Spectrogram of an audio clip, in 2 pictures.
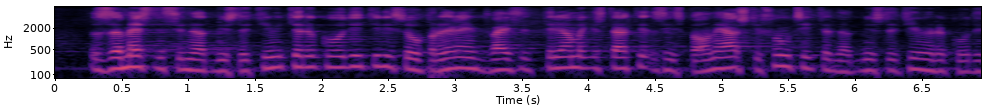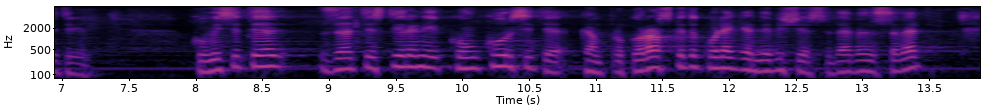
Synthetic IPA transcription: zɐmɛsnit̪sinɐːd̪minist̪ɾɐt̪ivnit̪ɛɾɐkovod̪it̪ɛlisɐopɾɛd̪ɛlɛnid̪vajsɛt̪i̥t̪ːɾimɐmɐɡʲist̪ɾat̪izɐispɐlˠnʲavəʃt̪ifuŋk̚t̪siːt̪ɛnɐːd̪minist̪ɾɐt̪ivniɾɐkovod̪it̪ɛlḭ | komisiət̪əzɐt̪ɛst̪iɾɐnɛikoŋkuɾsit̪ɛkəmpɾokʊɾɔɾskət̪əkolɛɡʲiənɐviʃijəsɐd̪ɛbɛnsɐvɛt̪

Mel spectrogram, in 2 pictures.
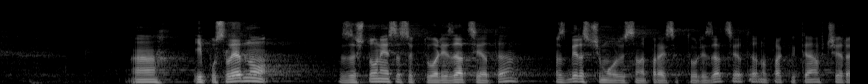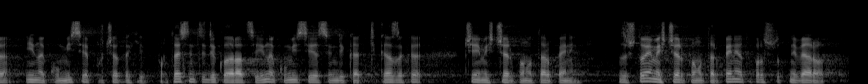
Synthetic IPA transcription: ḭposlɛd̪no | zɐʃt̪ɔnɛɛsɐsɐkt̪uɐlizat̪sijət̪əɾɐzbiɾəsɛ̥t͡ʃɛmɔʒɛd̪ɐsɛnɐpɾavisɐk̚t̪uɐlizat̪sijət̪ə̰nopakvikazmft͡ʃɛɾʔəinɐkomisijəpɾot͡ʃɛt̪əxipɾot̪ɛsnit̪ɛd̪ɛklˠɐɾat̪siːnɐkomisijəsind̪ikat̪i̥t̪ɛ̥kazəxə | t͡ʃɛɛmist͡ʃɛɾpɐnot̪ɐɾpɛnʲiɛt̪o̥ | zɐʃt̪ɔimɛist͡ʃɛɾpɐnot̪ɐɾpɛniɛt̪o̥pɾot̪ot̪nɛvʲjaɾvət̪

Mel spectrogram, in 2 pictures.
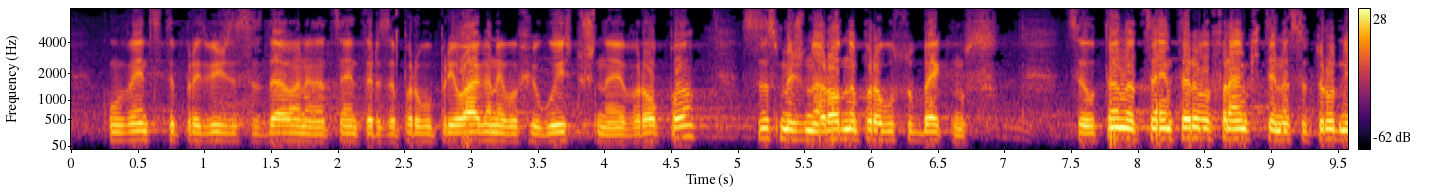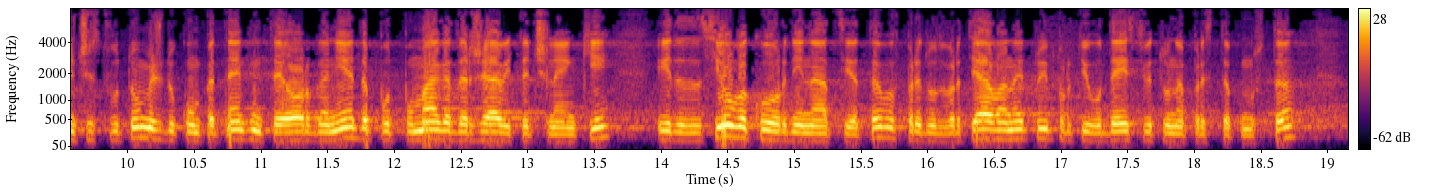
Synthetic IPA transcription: konvɛnt̪sijət̪əpɾɛd̪viʒd̪əsəzd̪avɐnɛnɐt̪sɛnt̪əɾzɐpɾɐvopɾilˠaɡənɛvɐfjuɡoist̪o̥t͡ʃnəɛvɾɔpə | səsmɛʒd̪ʊnɐɾɔd̪nəpɾɐvosʊbɛk̚t̪nos | t̪sɛlˠt̪ənɐt̪sɛnt̪əɾvɐfɾamki̥t̪ɛnɐsɐt̪ɾud̪nit͡ʃɛst̪vot̪omɛʒd̪ukompɛt̪ɛnt̪nit̪ɛɔɾɡəniɛd̪ɐpot̪̚pomaɡəd̪əɾʒavit̪ɛt͡ʃlɛŋk̟iː | d̪ɐzɐsilˠvəkoːɾd̪inat̪sijət̪əvɐfpɾɛd̪ot̪vɾɐt̪ʲjavɐnɛt̪oipɾot̪ivod̪ɛjst̪viɛt̪onɐpɾɛst̪əpnost̪ɤ

